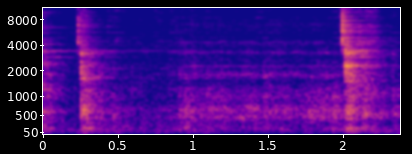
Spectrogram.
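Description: Small hard parts of a Vanguard Porta Aim shooting rest clicking and rubbing as the platform is worked off its mini tripod head. There is a click about a quarter second in, faint rubbing after it, and a sharp clink near the end.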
